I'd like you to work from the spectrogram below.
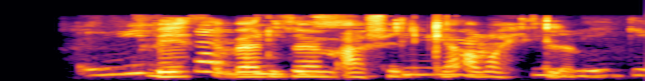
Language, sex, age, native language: Icelandic, female, 18-19, Icelandic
